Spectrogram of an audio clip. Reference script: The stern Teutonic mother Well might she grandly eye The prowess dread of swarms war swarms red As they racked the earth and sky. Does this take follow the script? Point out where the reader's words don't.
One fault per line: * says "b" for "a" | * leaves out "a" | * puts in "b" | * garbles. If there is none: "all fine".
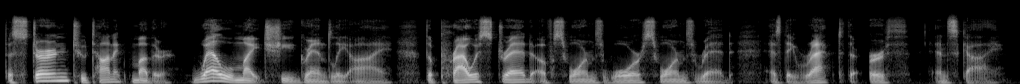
all fine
